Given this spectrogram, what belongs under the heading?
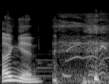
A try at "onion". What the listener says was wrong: You're adding a G. You're not saying There's still there was a twang of it in there.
